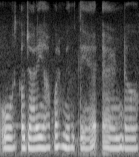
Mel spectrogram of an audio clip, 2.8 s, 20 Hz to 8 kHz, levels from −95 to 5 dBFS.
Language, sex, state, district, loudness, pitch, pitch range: Hindi, female, Himachal Pradesh, Shimla, -16 LUFS, 200 Hz, 195-200 Hz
